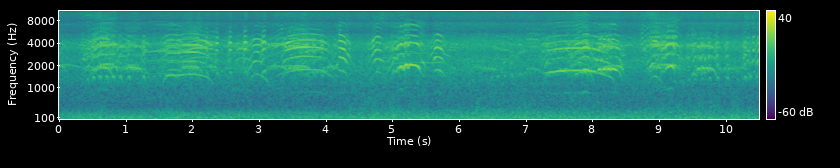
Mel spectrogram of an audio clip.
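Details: Several Belcher's gulls give harsh, arching, nasal calls in overlapping bursts over steady low surf.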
